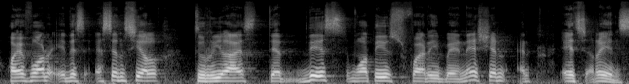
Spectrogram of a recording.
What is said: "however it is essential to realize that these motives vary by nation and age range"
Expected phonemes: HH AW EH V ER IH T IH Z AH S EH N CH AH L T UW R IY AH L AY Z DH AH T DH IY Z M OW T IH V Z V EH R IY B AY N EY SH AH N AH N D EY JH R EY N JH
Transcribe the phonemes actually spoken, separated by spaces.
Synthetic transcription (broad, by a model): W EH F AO IH T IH S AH S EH N S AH L T UW R IY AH L AY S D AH T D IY S M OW T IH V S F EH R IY B AY N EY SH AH N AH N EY CH R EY N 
